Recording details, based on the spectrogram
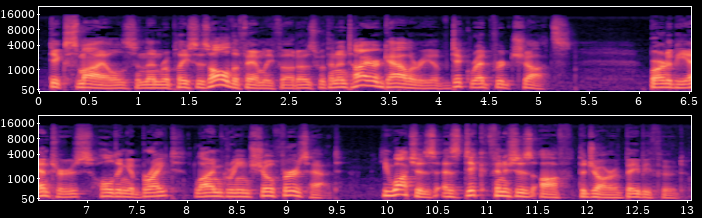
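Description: A man narrates a scripted audio comedy. His voice is of middling pitch, and he reads in a measured, matter-of-fact manner.

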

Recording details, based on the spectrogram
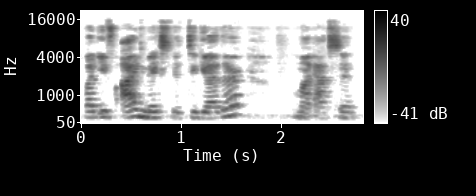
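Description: A woman's voice: mid-range voice, steady tone, moderate pace, sharp tone. A middle-aged woman with a Filipino accent, giving an earnest, rambling faith talk to camera with many fillers and restarts in her living room. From Philippines. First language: Tagalog. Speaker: channel host. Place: living room with a lit Christmas tree. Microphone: camera across the room. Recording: distant camera mic in a room.

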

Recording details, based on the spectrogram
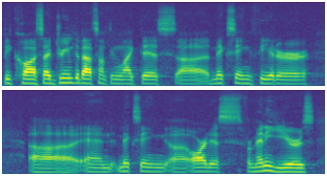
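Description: A man in his sixties giving an unscripted product presentation in a measured, halting way, pausing mid-phrase. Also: medium pitch, creaky, fairly bright tone, smooth. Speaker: loudspeaker company presenter and product developer. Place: small wood-panelled studio, indoors. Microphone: lapel mic.

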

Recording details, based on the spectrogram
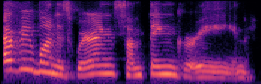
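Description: A woman in her forties, a preschool teacher, reading a picture book aloud to young children in an expressive, sing-song manner. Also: on the high side, normal speed. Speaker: preschool teacher and story time host. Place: small indoor room at home.

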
